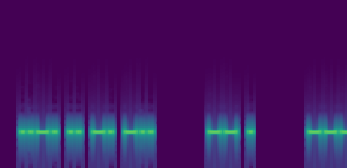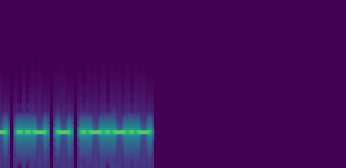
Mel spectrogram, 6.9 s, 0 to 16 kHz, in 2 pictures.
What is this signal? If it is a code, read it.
Morse code, heard as a keyed tone, about 30 wpm, 700 Hz. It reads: FIND ME OUT.
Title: 2x Word-Spacing - Sentences from Top 500 Words - 30wpm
